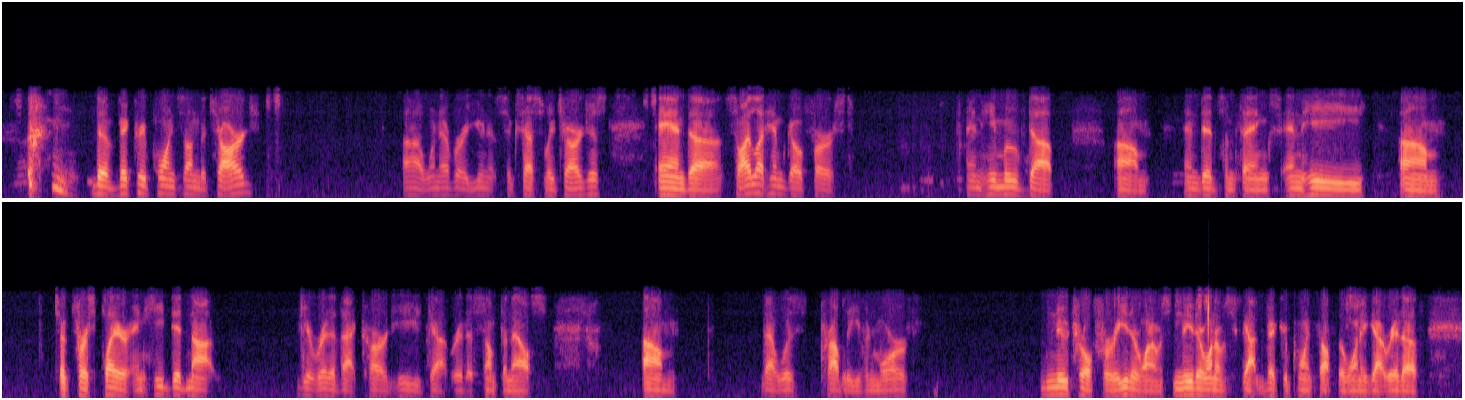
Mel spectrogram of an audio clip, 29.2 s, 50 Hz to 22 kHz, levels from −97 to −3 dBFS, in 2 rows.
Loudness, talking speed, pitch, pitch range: -26 LUFS, 155 wpm, 95 Hz, 85-110 Hz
